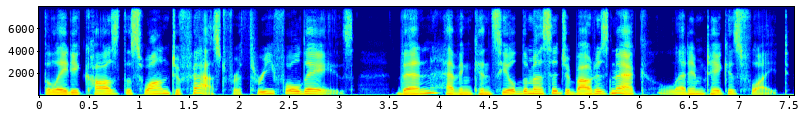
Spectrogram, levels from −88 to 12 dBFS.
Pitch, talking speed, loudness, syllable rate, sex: 160 Hz, 190 wpm, -20 LUFS, 4.6 syllables/s, male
